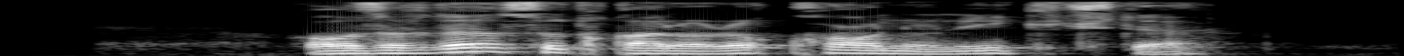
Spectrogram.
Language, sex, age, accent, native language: Uzbek, male, 18-24, Toshkent shahri, Uzbek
